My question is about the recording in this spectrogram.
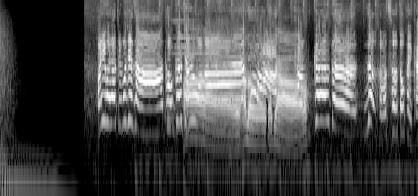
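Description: The end of a TV show's logo sting: a low falling boom fades out over about a second and a half. After a short silence, lively speech from two people in a car fills the rest, over a steady low hum.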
